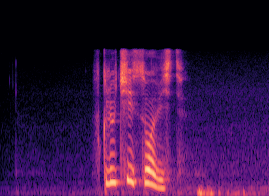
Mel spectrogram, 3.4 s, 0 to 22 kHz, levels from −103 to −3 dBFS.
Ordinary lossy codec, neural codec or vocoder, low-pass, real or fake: none; none; none; real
